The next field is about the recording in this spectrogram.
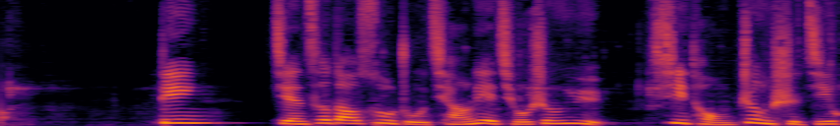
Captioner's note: ding!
